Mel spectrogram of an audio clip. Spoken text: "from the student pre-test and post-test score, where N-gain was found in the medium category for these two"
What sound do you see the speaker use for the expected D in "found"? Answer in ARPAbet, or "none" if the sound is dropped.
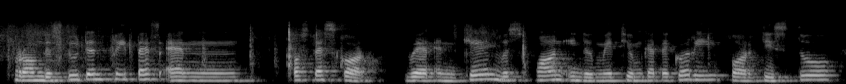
none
